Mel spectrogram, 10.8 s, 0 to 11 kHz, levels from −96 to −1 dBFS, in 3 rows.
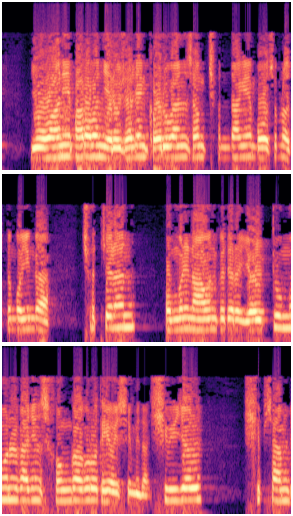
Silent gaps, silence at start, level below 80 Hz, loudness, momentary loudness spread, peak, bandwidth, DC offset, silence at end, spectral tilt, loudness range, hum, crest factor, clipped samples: none; 0.35 s; -38 dBFS; -8 LUFS; 9 LU; 0 dBFS; 11 kHz; 0.4%; 0 s; -5 dB/octave; 3 LU; none; 8 dB; 2%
